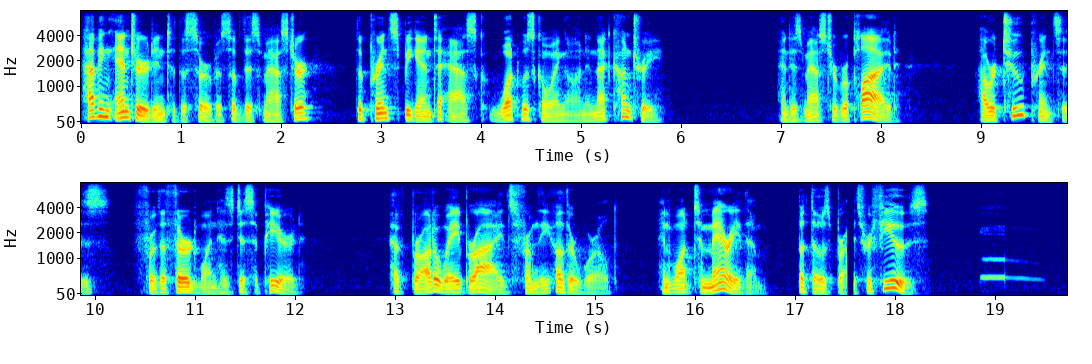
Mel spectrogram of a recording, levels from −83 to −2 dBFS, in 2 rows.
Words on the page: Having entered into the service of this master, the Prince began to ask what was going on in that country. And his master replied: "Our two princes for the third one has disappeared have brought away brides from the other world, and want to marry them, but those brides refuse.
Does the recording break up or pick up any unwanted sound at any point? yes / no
yes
